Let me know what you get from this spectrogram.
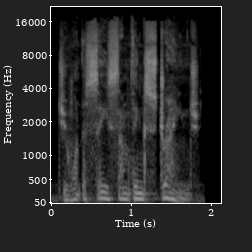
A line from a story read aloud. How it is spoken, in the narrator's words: Mike whispered in my ear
